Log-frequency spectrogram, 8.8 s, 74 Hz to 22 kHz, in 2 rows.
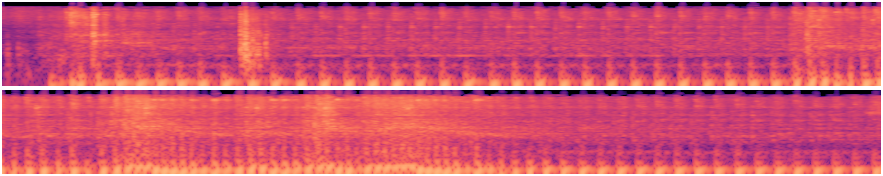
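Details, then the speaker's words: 2006 Honda TRX350 ES Rancher ATV started with the manual pull start because the electric start only clicks: catches on a single pull, steady even thumping idle with a brief rev. Runs fine; starter motor suspected. "it starts and runs good."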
